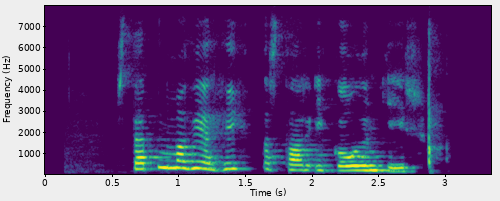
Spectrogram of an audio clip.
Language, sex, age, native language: Icelandic, female, 40-49, Icelandic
